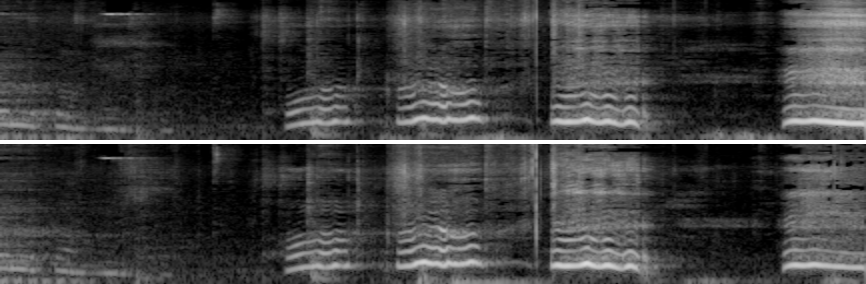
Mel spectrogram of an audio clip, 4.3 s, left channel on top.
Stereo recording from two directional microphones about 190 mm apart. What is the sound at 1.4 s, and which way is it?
Speech, 15° right (ahead or behind).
